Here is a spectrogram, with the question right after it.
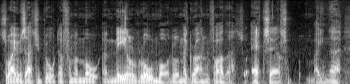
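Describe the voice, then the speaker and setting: Speaking very fast with a Welsh accent, a man uses a very deep, low pitch and fairly even intonation. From Wales. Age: 30s. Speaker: mental health advocate and author. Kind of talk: podcast interview. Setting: studio.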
